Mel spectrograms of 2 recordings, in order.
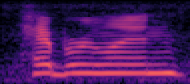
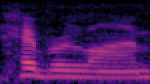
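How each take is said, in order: First: The last syllable has a short 'lin' sound. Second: The last syllable has a long 'line' sound. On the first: The speaker calls it right. "Heberlin is probably how you pronounce it" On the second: The speaker calls it wrong. "I've always said Heberlein"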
